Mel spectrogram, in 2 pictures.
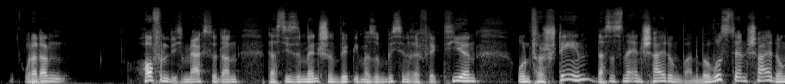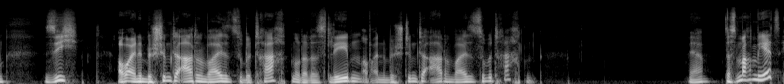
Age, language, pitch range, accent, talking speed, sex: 40-59, German, 115-155 Hz, German, 190 wpm, male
